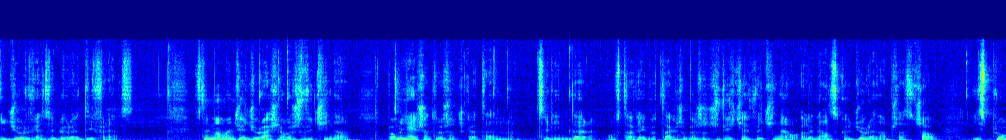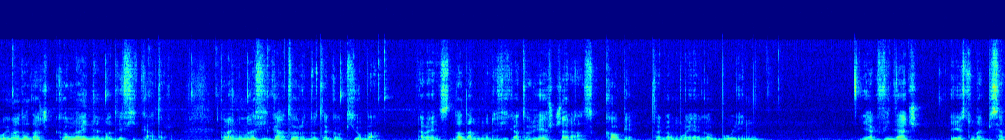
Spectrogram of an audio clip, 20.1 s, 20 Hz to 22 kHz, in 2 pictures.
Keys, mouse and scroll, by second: 0.0 click, 1.0 click, 1.8-3.1 middle drag, 4.0 shift+s, 5.0 click, 5.8-6.8 middle drag, 7.6 g, 9.7 click, 10.2-11.4 middle drag, 11.6 middle click, 12.4-13.7 shift+middle drag, 13.9 right click, 17.8 click.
